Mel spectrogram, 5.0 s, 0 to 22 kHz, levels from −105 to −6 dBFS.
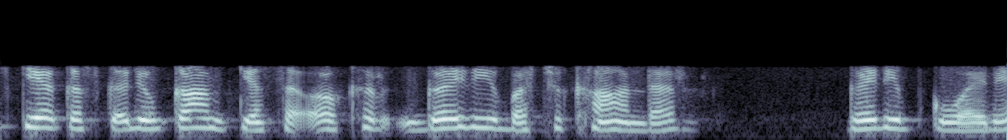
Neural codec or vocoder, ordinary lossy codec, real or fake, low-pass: none; none; real; 3.6 kHz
